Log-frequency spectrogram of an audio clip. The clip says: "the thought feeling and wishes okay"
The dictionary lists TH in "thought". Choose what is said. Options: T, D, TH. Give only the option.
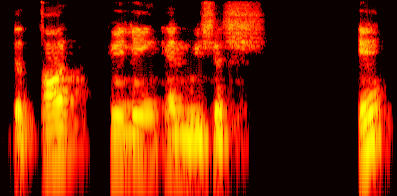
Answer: T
